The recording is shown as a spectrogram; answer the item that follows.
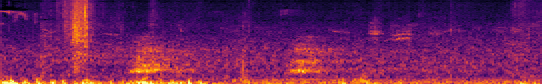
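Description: A dog barking faintly, twice, over a low rumble, with a sharp click shortly after the start.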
